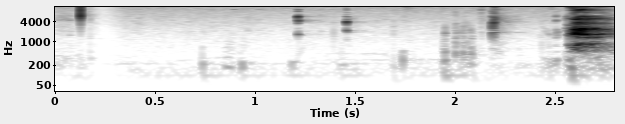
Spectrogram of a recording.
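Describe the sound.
Gulping and swallowing sounds of someone drinking beer: a run of soft, irregular wet clicks and gulps, ending with a louder breathy burst, with no talking.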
